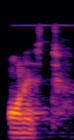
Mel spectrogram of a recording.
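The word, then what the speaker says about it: honest: और से रिलेटेड और भी वर्ड्स हैं जो H से स्टार्ट होते हैं but there pronunciation starts with uh, for example ऑनेस्ट, ही इज एन ऑनेस्ट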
